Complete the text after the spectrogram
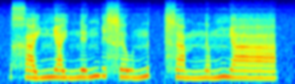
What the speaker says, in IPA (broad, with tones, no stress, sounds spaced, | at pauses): x a˨˩˨ j ɲ a˨˩ j n e˨˩˦ ŋ i˧ s ə˨˩ w n ə˦˥ k̚ s a˨˩ m n ə˨˩˦ m ɲ aː˨˩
